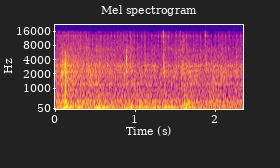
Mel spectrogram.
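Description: Steady low rumble of wind and road noise on a bicycle-mounted action camera while riding on asphalt, with a few light clicks and rattles from the bike.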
